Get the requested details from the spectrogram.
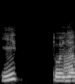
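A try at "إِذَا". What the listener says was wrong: ওটা ভাই ত নয় তো, ওটা জ আছে। হামজা জ,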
